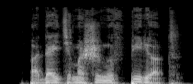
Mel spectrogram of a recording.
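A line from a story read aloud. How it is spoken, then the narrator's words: Plain. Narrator (Russian): сказал я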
